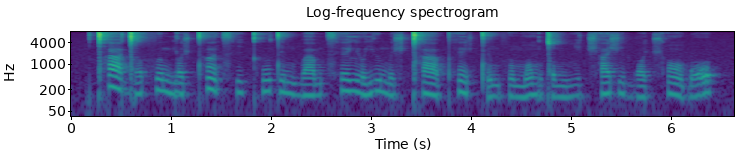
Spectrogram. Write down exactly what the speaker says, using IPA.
ǀʰ a ɡ͡ǀ ɐ f ɘ m j ɔ ʃ tʰ ɐ̃ t͡sʰ i kʰ u t i m b a m t͡sʰ e lʲ o j ɨ m ɘ ʃ ǀʰ a pʰ ẽ ʃ tʼ ẽ m f ɐ̃ m ɔ̃ m ǀ o m ʎ i t͡ʃʰ a ʃ i b ɔ t͡ʃʰ ɔ̃ ɓ o

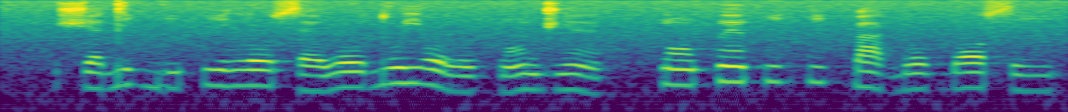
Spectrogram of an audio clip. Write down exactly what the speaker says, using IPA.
ʃ ɛ˨ d i˧ ɡ͡b i˨ f i˧ l o˧ s ɛ˨ w o˧ d u˦ j o˦˨ l u˨ k͡p ɔ̃˨˦ d͡ʒ ɛ̃˦˨ | k͡p ɔ̃˧ f ɛ̃˦ f i˦ k͡p i˦ k͡p a˦˨ ɡ͡b o˧ ɡ͡b ɔ˦ s i˧

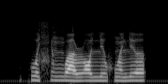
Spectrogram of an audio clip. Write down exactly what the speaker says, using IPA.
kʷ ə sʲ ə̃ ŋʷ a ɹ ɔ lʲ ə xʷ ã lʲ ə

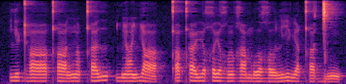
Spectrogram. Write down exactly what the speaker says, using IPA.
lʲ ɯ ɖʱ ɑː qʰ ɑ ŋ õ qʰ ɯ | ʎ ɑ̃ ʎ ɑ | qʼ u qʰ yː χ y ʁ ũ ʁ ɑ m o ʁ o l i ɳ i qʰ u ɡ͡ǀ ĩ

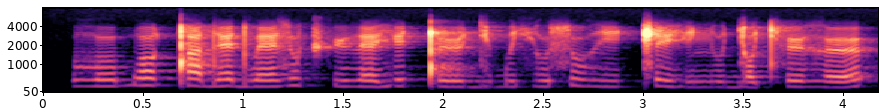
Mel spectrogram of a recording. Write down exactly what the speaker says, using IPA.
ɣ o b ɔ ǃ a d ɛ d w ɛ z u t͡ʃʼ y ð ɛ j e ǃ ø ɟ i b ə ç u s u ɣ i ǁ e j i ɲ u ɟ ɔ cʰ ø ɣ œ

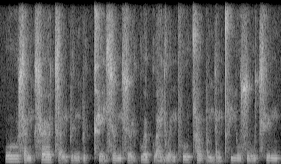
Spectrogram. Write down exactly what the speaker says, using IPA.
w uː˥ s ɐ˨ ŋ t͡sʰ œː˥ t͡s ɐ˨ ŋ p ɪ˨˧ ŋ p ɪ˨˥ k̚ t̪ʰ e˨˩ j s ɵ˨˧ n s ɵ˨˥ ɥ kʷ œː˥ kʷ aː˨˥ j w ɵ˨˩ n pʰ uː˥ t̪ʰ ɐ˧ w p ɐ˨˩ ŋ j ɐ˨˩ n t̪ʰ iː˨˧ w s uː˨˥ t͡sʰ ɪ˧ ŋ

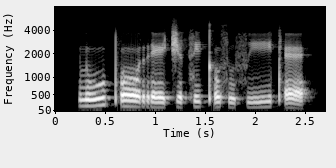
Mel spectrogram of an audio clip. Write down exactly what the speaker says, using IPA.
l uː pʼ oː r eː t͡ʃ ɯ t͡s i kʼ o sʷ i f iː tʼ ɛ

